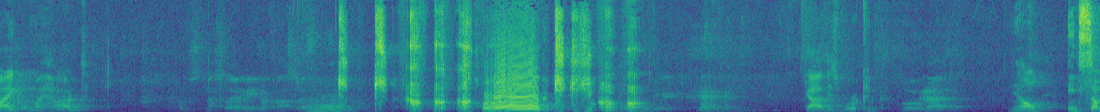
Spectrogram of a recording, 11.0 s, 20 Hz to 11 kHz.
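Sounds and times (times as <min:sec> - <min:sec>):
sharp hissing mouth sounds: 0:03.3 - 0:06.5
man growling into microphone: 0:03.4 - 0:06.6.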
